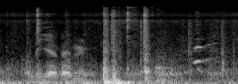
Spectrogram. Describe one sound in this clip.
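A car door opens.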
